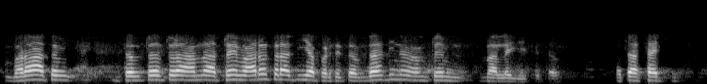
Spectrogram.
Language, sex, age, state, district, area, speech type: Maithili, male, 18-30, Bihar, Begusarai, rural, conversation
